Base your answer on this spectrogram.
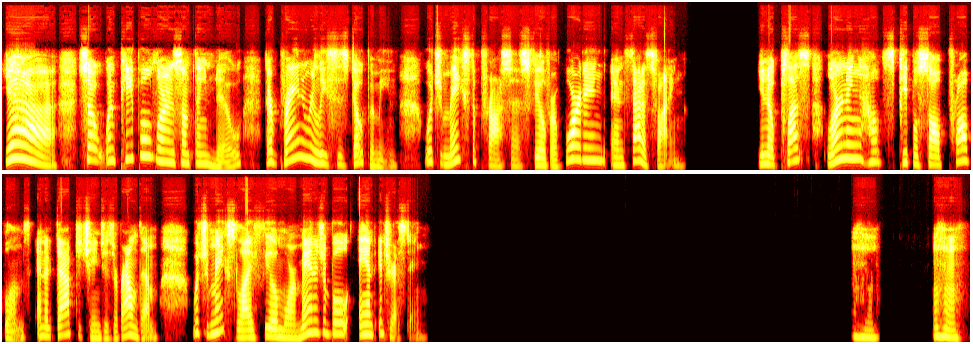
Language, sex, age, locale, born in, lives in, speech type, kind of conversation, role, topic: English, female, 25-29, en-US, United States, United States, read, expert-assistant, expert, Why do people enjoy learning new things?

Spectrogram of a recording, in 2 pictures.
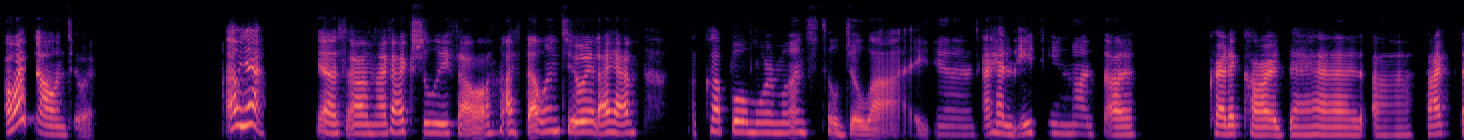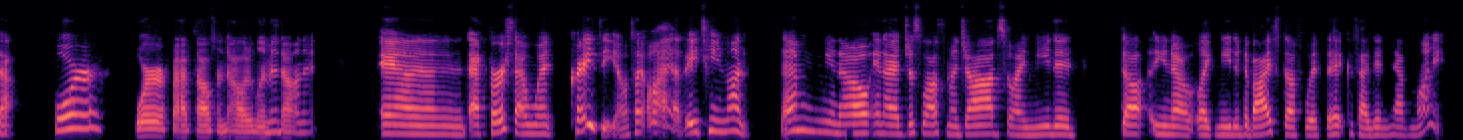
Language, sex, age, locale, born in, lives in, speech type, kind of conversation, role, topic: English, female, 35-39, en-US, United States, United States, conversation, podcast, guest, How can understanding credit cards help people make better financial decisions?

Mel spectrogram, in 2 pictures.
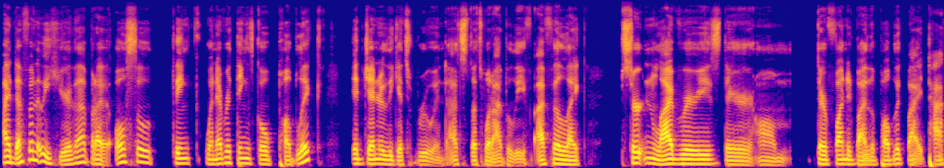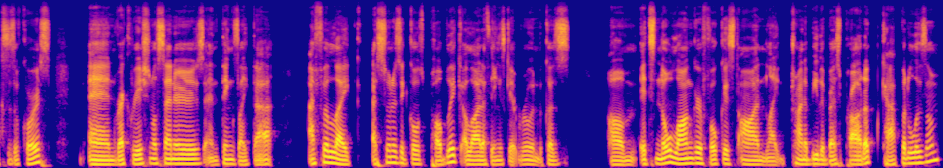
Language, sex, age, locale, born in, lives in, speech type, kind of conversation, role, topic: English, male, 20-24, en-CA, Canada, Canada, conversation, unstructured, none, Should governments subsidize gym memberships to improve public health, reduce healthcare costs, and promote equity?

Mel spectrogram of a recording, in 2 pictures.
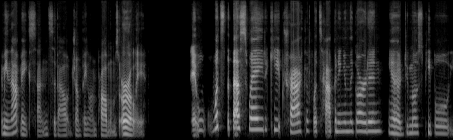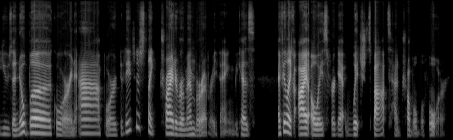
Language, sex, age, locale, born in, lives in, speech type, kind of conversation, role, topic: English, female, 25-29, en-US, United States, United States, read, expert-assistant, asker, How can gardeners prepare for weather and pest challenges?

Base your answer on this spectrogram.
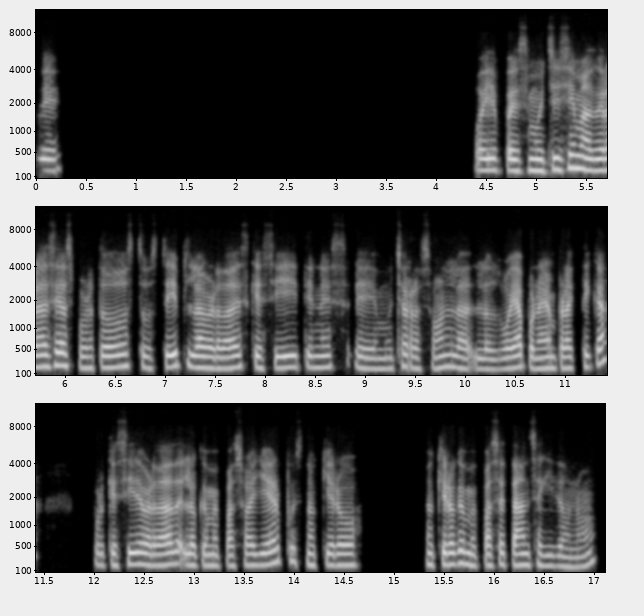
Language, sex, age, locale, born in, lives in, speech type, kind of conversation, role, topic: Spanish, female, 40-44, es-MX, Mexico, Mexico, conversation, advice, user, ¿Cómo puedo sobrellevar sentirme abrumado por demasiadas responsabilidades en el trabajo y en casa?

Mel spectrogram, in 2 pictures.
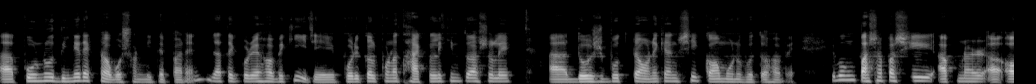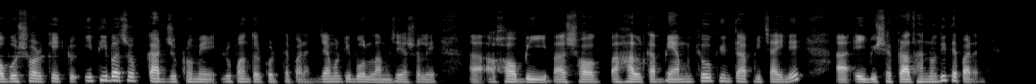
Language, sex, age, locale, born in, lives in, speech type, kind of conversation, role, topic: Bengali, male, 20-24, bn-BD, Bangladesh, Bangladesh, conversation, advice, advisor, অবসর নেওয়ার সময় কেন আমি সবসময় দোষবোধ অনুভব করি?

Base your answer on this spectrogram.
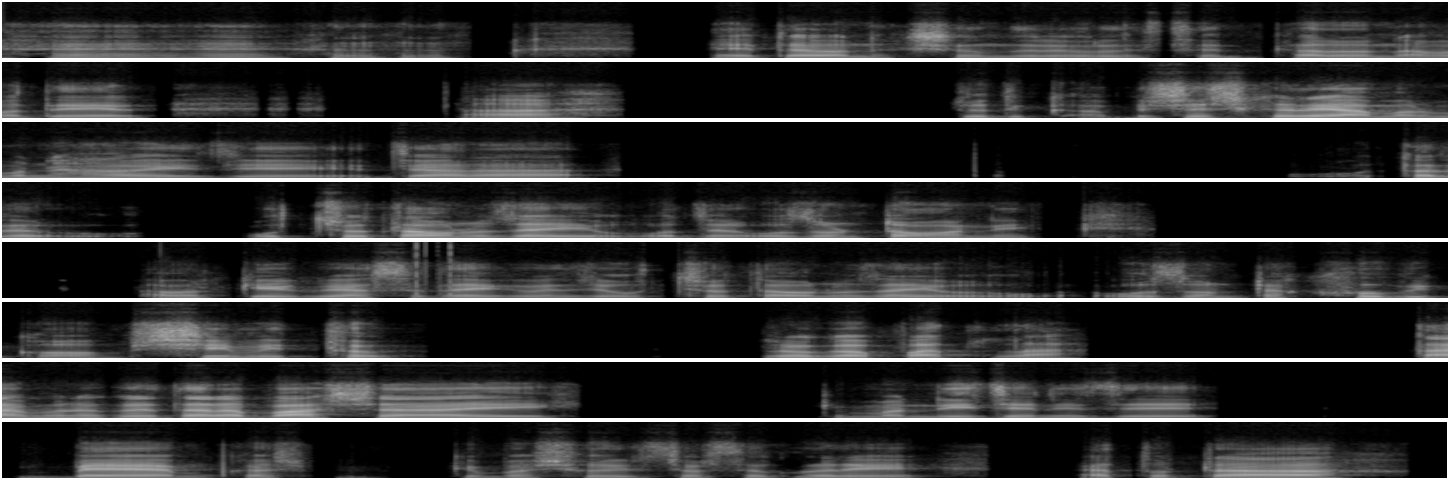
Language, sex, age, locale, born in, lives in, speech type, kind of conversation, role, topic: Bengali, male, 25-29, bn-BD, Bangladesh, Bangladesh, conversation, unstructured, none, আপনি কি মনে করেন সবার নিয়মিত ব্যায়াম করা উচিত, আর শরীরচর্চা না করলে জীবনে কী কী সমস্যা হতে পারে?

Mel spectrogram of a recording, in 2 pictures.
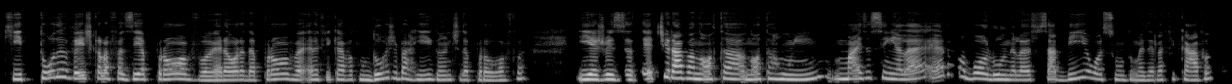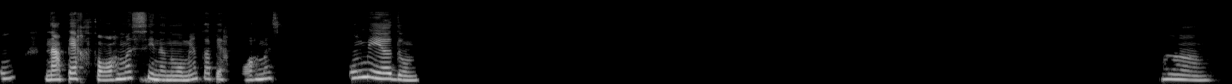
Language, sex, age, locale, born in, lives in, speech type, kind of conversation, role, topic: Portuguese, female, 35-39, pt-BR, Brazil, France, conversation, podcast, host, Como você lida com pensamentos negativos insistentes?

